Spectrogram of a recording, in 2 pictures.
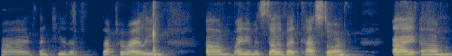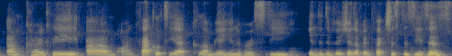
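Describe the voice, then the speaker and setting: A woman with a Caribbean accent, very deep, low pitch, ordinary pitch variation and moderate pace. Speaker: infectious disease researcher. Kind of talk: panel discussion.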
